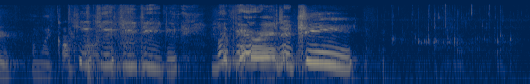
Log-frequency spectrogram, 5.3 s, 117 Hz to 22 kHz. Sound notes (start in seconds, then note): 3.8 tea pouring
